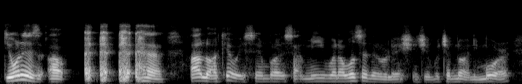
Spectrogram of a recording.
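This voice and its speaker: A man's voice: medium pitch, quick pace. A man chatting casually in a group, agreeable and slightly hesitant, using slang. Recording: dull lo-fi audio.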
